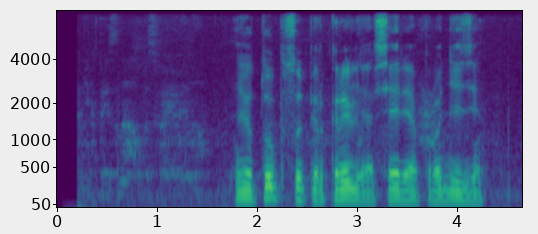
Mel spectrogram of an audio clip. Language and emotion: Russian, neutral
